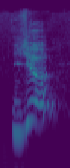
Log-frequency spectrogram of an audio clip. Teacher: yeah is a palatal approximant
